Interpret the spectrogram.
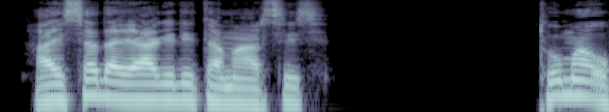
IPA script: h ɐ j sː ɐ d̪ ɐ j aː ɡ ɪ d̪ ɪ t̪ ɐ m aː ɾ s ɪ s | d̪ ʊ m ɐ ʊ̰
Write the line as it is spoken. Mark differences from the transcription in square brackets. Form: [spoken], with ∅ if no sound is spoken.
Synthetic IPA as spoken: h ɐ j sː ɐ d̪ ɐ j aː ɡ ɪ d̪ ɪ t̪ ɐ m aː ɾ s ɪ s | [t̪] ʊ m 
